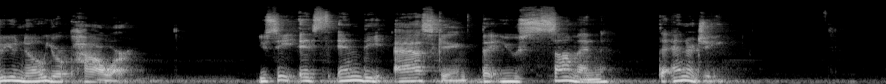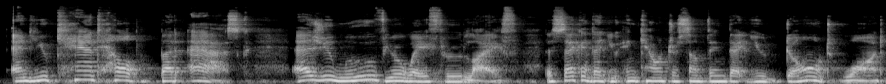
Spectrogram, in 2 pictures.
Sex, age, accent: male, 30-49, American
